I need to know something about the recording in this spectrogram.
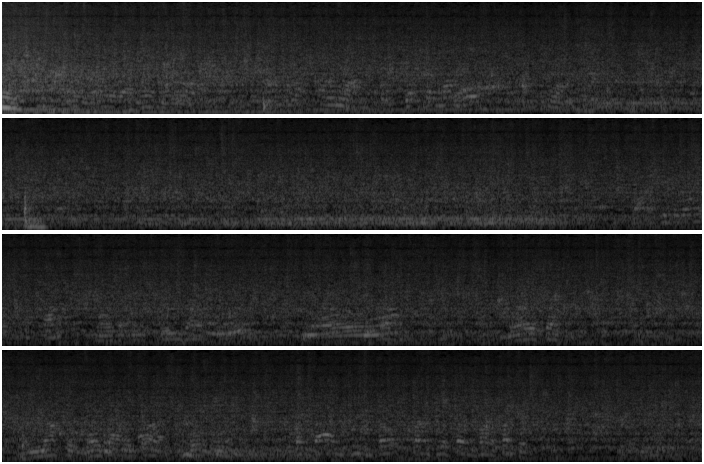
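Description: Steady splashing of water pouring into a large aquarium as it is refilled with fresh water, with a single knock about seven seconds in.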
